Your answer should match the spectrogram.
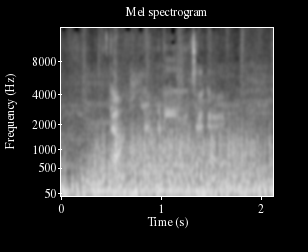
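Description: A car moving off, heard inside the cabin as a steady low rumble, with music and faint voices over it.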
